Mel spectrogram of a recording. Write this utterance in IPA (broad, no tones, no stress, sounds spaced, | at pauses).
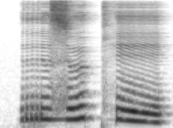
r ɨ z ø kʰ e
